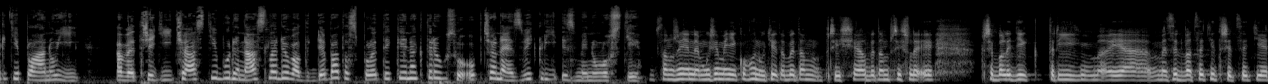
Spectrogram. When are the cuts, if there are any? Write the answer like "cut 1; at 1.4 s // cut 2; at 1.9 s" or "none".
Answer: cut 1; at 6.5 s // cut 2; at 8.7 s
